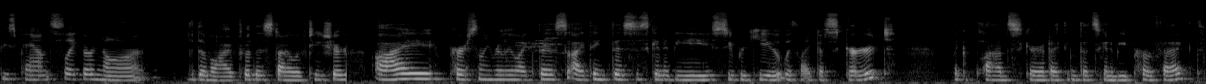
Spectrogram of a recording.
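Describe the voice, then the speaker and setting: With an ordinary speaking voice, a woman talks at a moderate pace, her pitch fairly high and her intonation fairly even. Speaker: small fashion business owner. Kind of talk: casual vlog narration. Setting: home bathroom. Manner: casual, filler-heavy.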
